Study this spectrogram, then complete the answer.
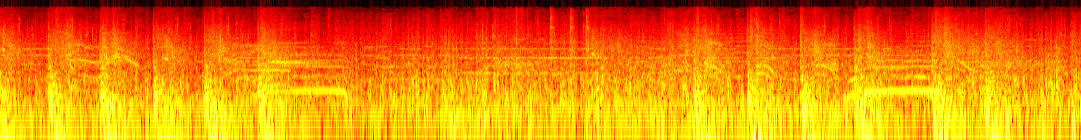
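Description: Revolver shots crack in quick bursts.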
